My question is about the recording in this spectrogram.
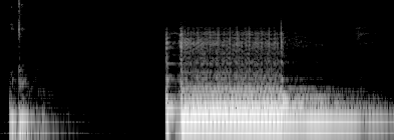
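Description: A noise gate shapes a sound during a music mixing session. A short hit decays and is cut off into silence, then a loud, distorted sustained tone starts abruptly and later stops sharply, leaving a softer tail.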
